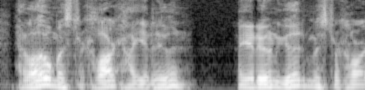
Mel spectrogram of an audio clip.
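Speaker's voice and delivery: put-on Scottish accent. Speaker imitates the hotel staff greeting him, imitating Scottish accent. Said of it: "I'm trying to learn to imitate these guys".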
